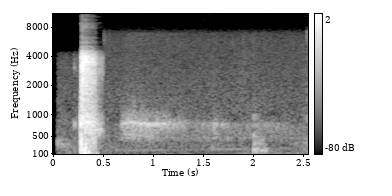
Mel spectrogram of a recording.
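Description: One sharp, explosive sneeze followed by soft snuffling sounds.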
